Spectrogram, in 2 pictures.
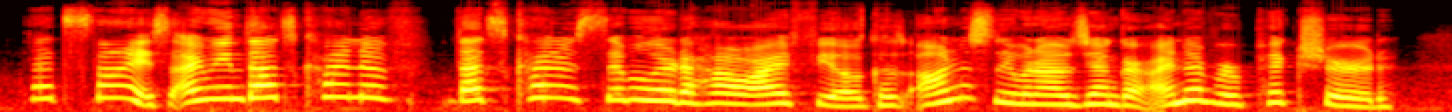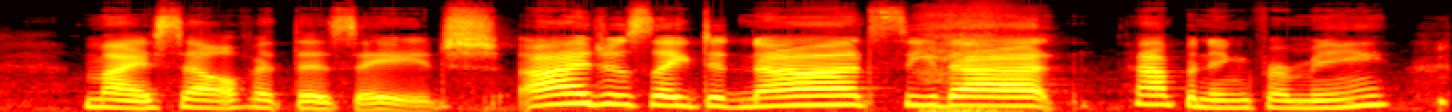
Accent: Massachusetts, United States; I was born in Massachusetts

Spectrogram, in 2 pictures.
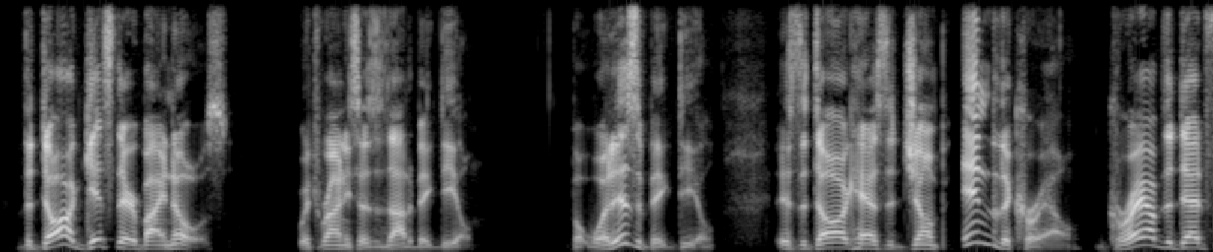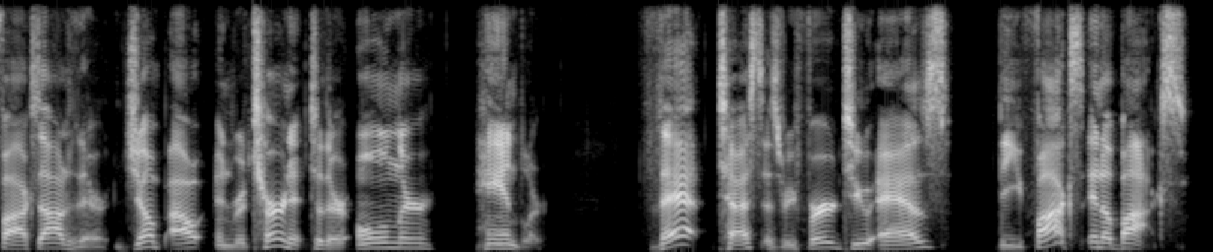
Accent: Michigan, United States; now in Montana, United States; I grew up in Michigan

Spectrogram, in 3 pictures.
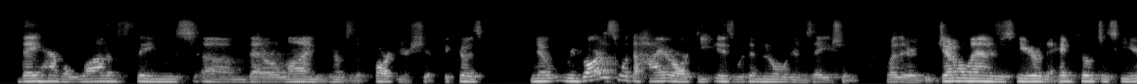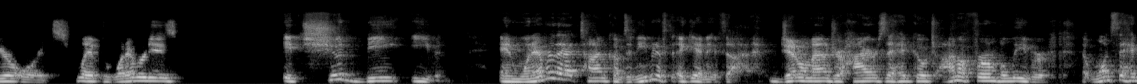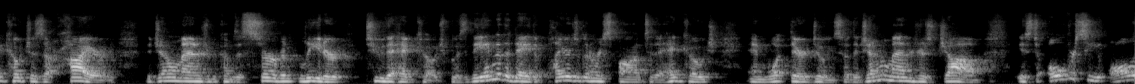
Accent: Washingtonville, New York, United States; I'm from Washingtonville, New York. We're both in Section 9.

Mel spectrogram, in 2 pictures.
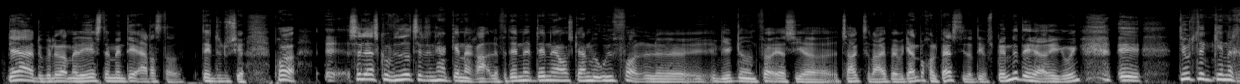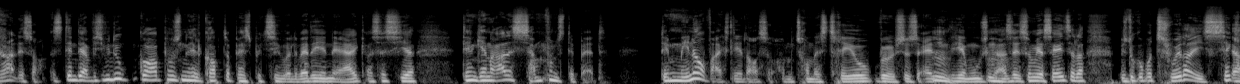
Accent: North Zealand, Capital Region of Denmark, Denmark; jeg er vokset op i Nordsjælland

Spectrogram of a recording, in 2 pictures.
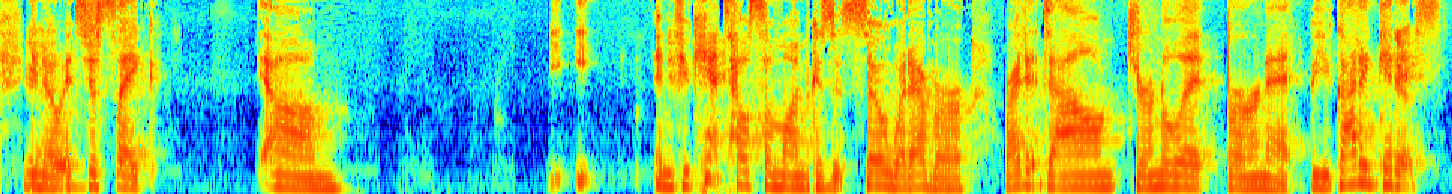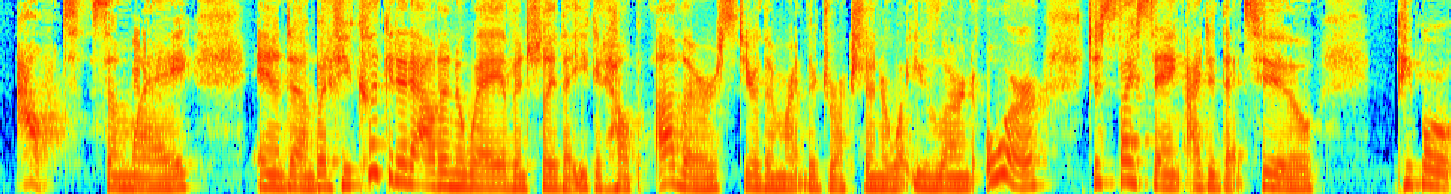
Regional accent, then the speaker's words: Marietta, Ohio, United States; moved away as an adult; also born or lived in Atlanta; I grew up in Marietta, Ohio

